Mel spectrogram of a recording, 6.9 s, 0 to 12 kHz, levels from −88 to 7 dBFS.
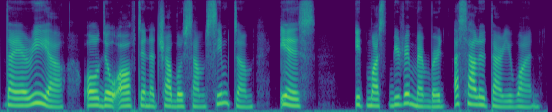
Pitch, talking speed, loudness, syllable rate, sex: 205 Hz, 120 wpm, -18 LUFS, 5.1 syllables/s, female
